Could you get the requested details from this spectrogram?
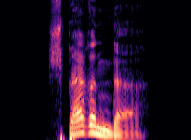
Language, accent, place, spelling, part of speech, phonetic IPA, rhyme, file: German, Germany, Berlin, sperrender, adjective, [ˈʃpɛʁəndɐ], -ɛʁəndɐ, De-sperrender.ogg
- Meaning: inflection of sperrend: 1. strong/mixed nominative masculine singular 2. strong genitive/dative feminine singular 3. strong genitive plural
